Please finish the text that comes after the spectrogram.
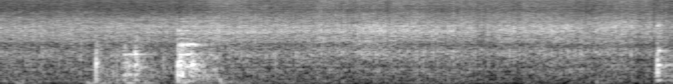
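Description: Vegetables with a small splash of soy sauce sizzle in a very hot pan, a steady bright hiss filling the clip with a few sharper crackles and scrapes near the start and one at the end.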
